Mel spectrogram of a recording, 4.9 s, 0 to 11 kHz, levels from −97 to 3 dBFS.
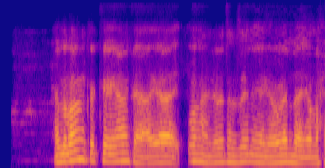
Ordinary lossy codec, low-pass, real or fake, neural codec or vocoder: Opus, 24 kbps; 9.9 kHz; fake; codec, 44.1 kHz, 2.6 kbps, SNAC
